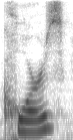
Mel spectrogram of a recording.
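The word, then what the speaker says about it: Quarz: carved shapes quartz uh the word derives from the germanic cores just no t cores plenty the elder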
